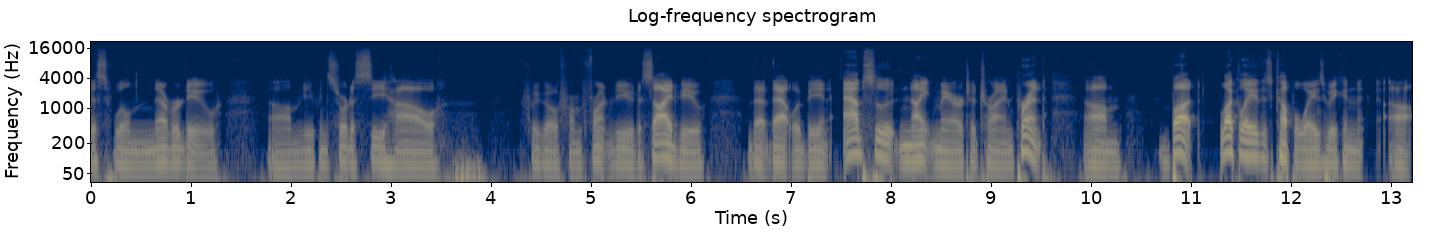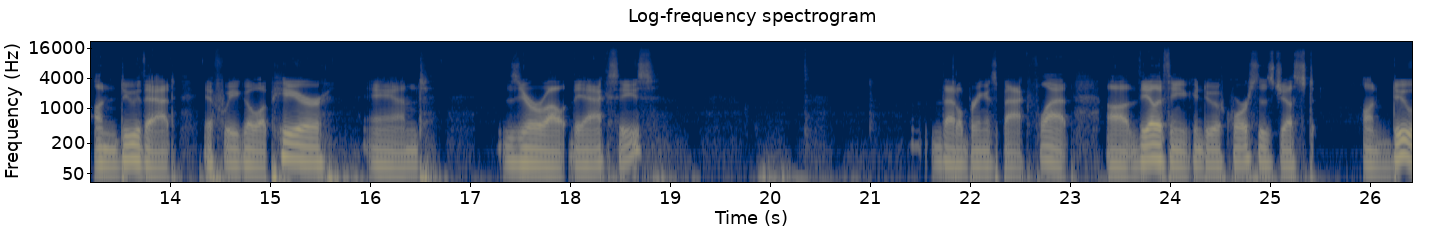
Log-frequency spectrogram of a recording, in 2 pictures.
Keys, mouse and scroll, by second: 2.4 middle drag, 2.7 middle drag, 3.1 middle click, 4.3 KP_1, 4.9 KP_3, 15.3-17.1 drag, 19.4-21.1 drag, 22.8-24.6 middle drag.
